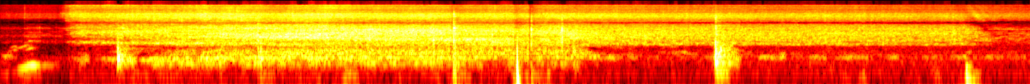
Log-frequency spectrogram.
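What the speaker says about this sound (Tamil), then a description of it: "சேர்த்து நல்லா கலந்து இந்த மாதிரி நல்லா எல்லாம் கலந்து விட்டுட்டு" Tomatoes being stirred into eggplant and potatoes frying in a pan, a loud steady sizzle running throughout, with a few sharp scraping taps of a spoon close by.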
